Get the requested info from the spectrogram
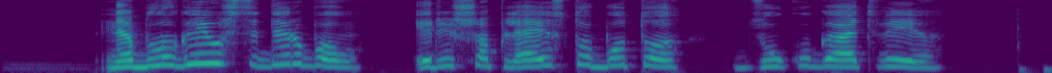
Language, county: Lithuanian, Vilnius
